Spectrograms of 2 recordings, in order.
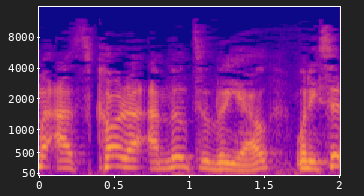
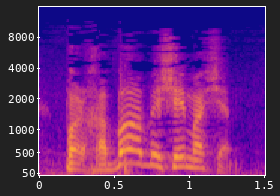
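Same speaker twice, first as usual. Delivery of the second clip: unbroken, all in one breath, no pause before b'shem; 2 semitones higher than usual. Explaining how to say baruch haba b'shem hashem, one breath, no pause before b'shem. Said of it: "It should all go in one neshima achas".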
